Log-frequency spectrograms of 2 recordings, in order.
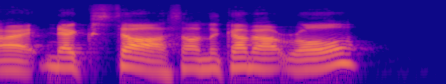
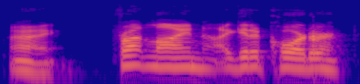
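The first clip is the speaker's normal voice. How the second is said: usual speaking voice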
